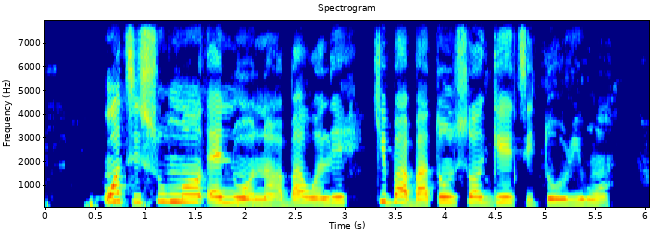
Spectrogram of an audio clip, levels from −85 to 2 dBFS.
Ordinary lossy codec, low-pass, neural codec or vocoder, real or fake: none; none; none; real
